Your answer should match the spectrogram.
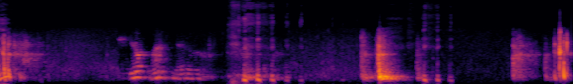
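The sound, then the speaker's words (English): A door is pushed shut, with a few sharp clunks and rattles of the latch and frame, mixed with some brief murmured voice and shuffling movement. “Let me just shut that door.”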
